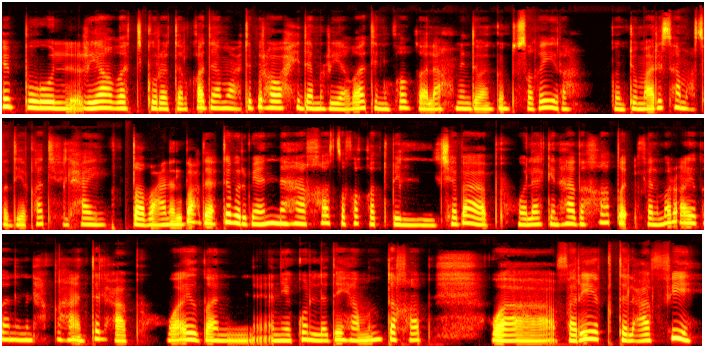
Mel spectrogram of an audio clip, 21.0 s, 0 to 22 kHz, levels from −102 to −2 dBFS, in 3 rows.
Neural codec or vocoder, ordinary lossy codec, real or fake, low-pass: autoencoder, 48 kHz, 128 numbers a frame, DAC-VAE, trained on Japanese speech; MP3, 96 kbps; fake; 19.8 kHz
